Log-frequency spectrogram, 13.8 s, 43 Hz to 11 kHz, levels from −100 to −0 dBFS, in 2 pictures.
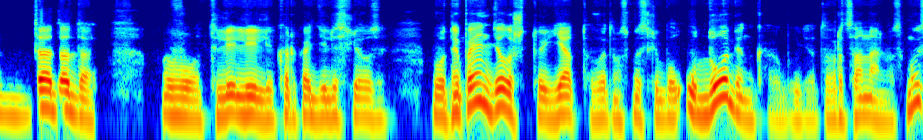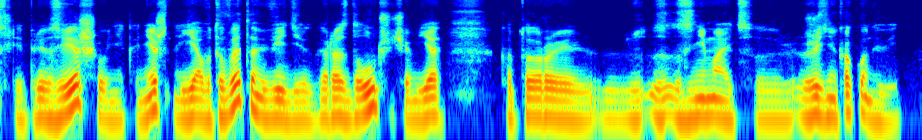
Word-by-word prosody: Н 115 -1 -8
да-да-да. 145 -8 +7 0.5
Вот. 115 -5 -1
Ли 125 +2 +3
лили 120 -3 +3
крокодильи 110 +2 -2
слёзы. 110 -3 -6 0.3
Вот, 115 -1 0
ну 130 - +3
и - - -7
понятное 175 0 +6
дело, 155 -1 +6
что 115 - -6
я-то 110 0 0
в - - -5
этом 105 -1 -6
смысле 105 +1 -7
был 105 +1 -3
удобен 120 - +6
как 105 +1 -16
бы, 100 0 -12
где-то, 100 +1 -12
в - - -7
рациональном 105 -2 -5
смысле, 140 - -4
при 110 +1 -4
взвешивании, 110 - 0
конечно, 110 +6 -4
я 110 +1 0
вот 100 +2 -7
в 110 - -1
этом 195 - +2
виде 100 -2 -3
гораздо 110 +2 -3
лучше, 150 +6 +2
чем 100 -1 -8
я, 115 +3 +1 0.4
который, 110 0 -2
э, - - -11 0.5
з 115 +3 -5
занимается, 105 -1 -4
э, 100 +2 -10
жизнью, 110 -1 -1
как 130 +3 -3
он 110 - -3
видит. 90 0 -12
110 Hz, 200 wpm, -23 LUFS, 100-120 Hz, 0.5 s, да-да-да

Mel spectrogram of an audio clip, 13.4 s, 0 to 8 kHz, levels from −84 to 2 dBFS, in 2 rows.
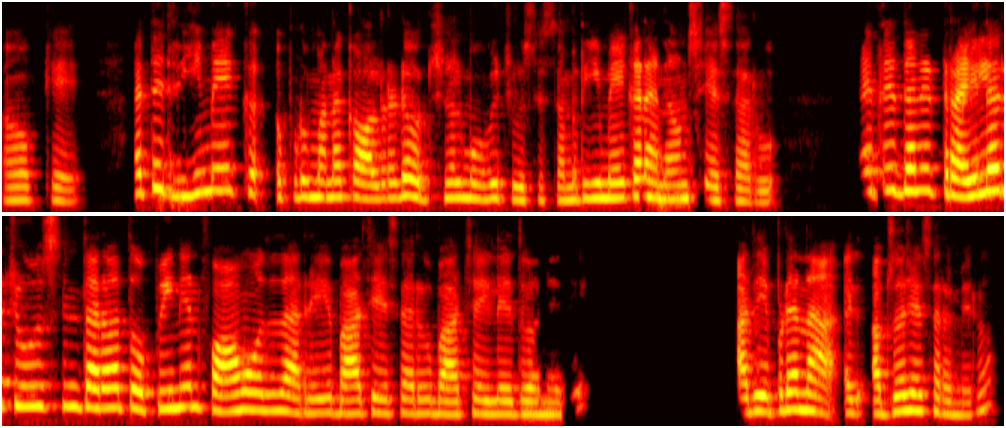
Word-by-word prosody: Okay. 185 -2 -9 0.5
అయితే 315 +6 +1
remake 310 +4 -2 0.2
ఇప్పుడు 230 +1 -4
మనకు 225 +1 -2
ఆల్రెడీ 215 +4 0
ఒరిజినల్ 220 -1 -3
మూవీ 205 +1 -2
చూసేసాం 185 0 -6
రీమేకని 215 +2 +2
అనౌన్స్ 205 +2 -2
చేసారు. 175 -4 -6 0.6
అయితే 300 +2 -4
దాన్ని 315 0 +4
ట్రైలర్ 265 +6 +6
చూసిన 295 0 -1
తరువాత 275 +1 +4
ఒపీనియన్ 270 +3 0
ఫామోవుతది. 235 +1 +3
"అరె! 200 0 -4
బా 190 - +4
చేసారు, 195 -1 -5
బా 180 - +3
చేయలేదు 185 -1 -3
అనేది" 180 -1 -7 1.1
అది 225 +2 +1
ఎప్పుడైనా 240 0 +3 0.2
అద్ 200 - -5
అబ్జర్వ్ 220 +5 +1
చేసారా 215 -5 -3
మీరు? 230 +8 -9
225 Hz, 140 wpm, -23 LUFS, 195-260 Hz, 1.1 s, ట్రైలర్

